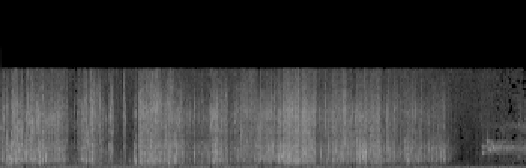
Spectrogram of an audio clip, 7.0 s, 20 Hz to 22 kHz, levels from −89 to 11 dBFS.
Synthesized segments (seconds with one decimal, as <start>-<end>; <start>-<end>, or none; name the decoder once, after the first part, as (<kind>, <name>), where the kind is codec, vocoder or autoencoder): 3.2-4.7 (autoencoder, DAC-VAE)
